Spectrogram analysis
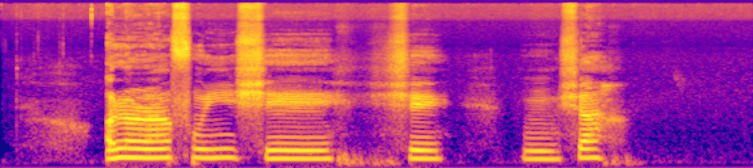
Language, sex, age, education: Yoruba, male, 15-29, tertiary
